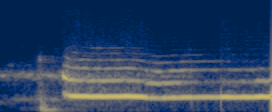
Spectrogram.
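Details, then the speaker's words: Stridor heard on auscultation of a patient with respiratory failure assessed for high-flow oxygen therapy: loud, steady, high-pitched whistling breath sound, mainly inspiratory, often audible without a stethoscope. "Entonces el estridor, dice, es un sonido fuerte, agudo y sibilante que se escucha durante la inspiración pero que también puede ocurrir durante todo el ciclo respiratorio. A menudo se escucha sin estetoscopio."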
